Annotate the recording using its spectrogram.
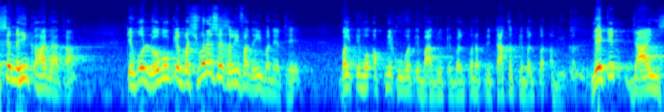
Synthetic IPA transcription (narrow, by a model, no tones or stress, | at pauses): ɛːsenɐɦĩkɐɦad͡ʒaːt̪a̰ | keʋoloːɡõkemɐʃʋəɾesexɐliːfanɐɦĩbɐnet̪ʰḛ | bɐlkeʋoʔɐpniqʊʋːət̪eba̰ːzũkebɐlpɐɾɐpnit̪a̰ːqət̪kebɐlpɐɾɐ̰bḭːt̪ɐ̰kleːkɪnd͡ʒaːɪz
